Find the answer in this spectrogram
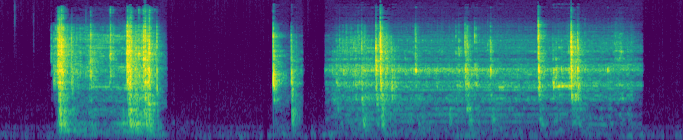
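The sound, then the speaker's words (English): A VHS tape slides into a player with clattering plastic clicks, a short pause, a sharp click, and then a longer stretch of whirring, rattling mechanism noise. “VHS tape. Yeah. Really? Yeah. That's what that was. A bit of a shock to her. But, okay. I was gonna say cassette, so that's wow, that's wild. Yeah, inserting a VHS tape.”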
